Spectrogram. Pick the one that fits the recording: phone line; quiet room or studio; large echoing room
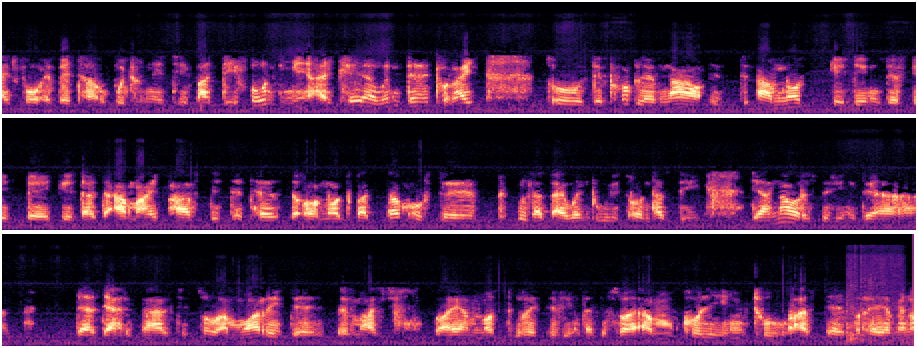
phone line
